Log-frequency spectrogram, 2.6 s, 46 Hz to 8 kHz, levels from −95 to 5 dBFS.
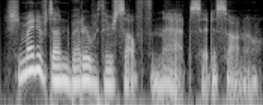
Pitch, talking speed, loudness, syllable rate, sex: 155 Hz, 250 wpm, -18 LUFS, 5.9 syllables/s, male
